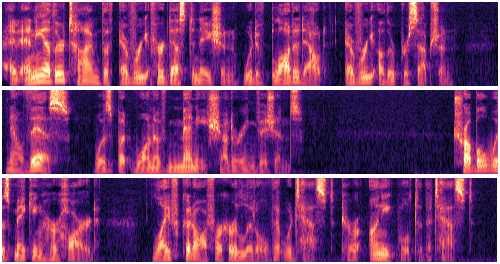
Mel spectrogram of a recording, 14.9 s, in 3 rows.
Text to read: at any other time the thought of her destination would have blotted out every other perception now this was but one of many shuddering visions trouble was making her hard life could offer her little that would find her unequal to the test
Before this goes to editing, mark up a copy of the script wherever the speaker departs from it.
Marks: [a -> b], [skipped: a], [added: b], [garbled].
at any other time the [thought -> every] of her destination would have blotted out every other perception now this was but one of many shuddering visions trouble was making her hard life could offer her little that would [find -> test] her unequal to the test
